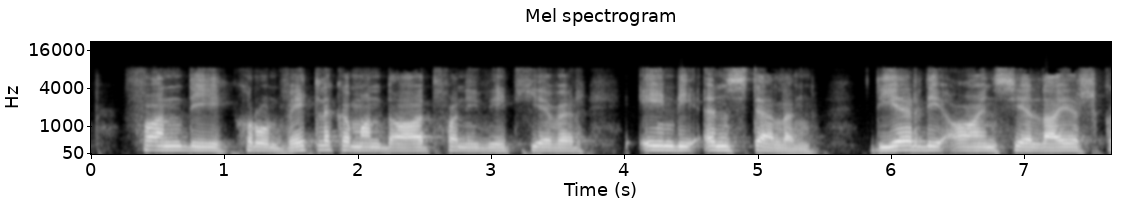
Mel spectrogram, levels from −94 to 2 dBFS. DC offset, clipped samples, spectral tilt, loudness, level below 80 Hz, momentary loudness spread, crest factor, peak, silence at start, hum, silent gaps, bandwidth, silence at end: under 0.1%; under 0.1%; -5.5 dB/octave; -15 LUFS; -54 dBFS; 7 LU; 14 dB; 0 dBFS; 0.35 s; none; none; 8.8 kHz; 0 s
